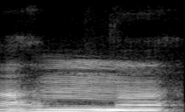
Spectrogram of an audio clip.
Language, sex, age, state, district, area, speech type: Sanskrit, male, 18-30, Karnataka, Mysore, urban, spontaneous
